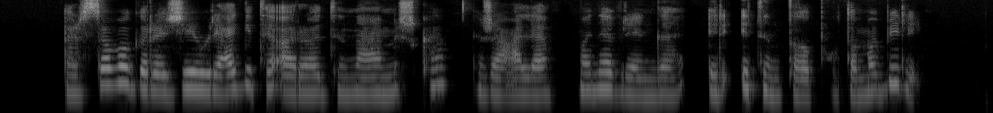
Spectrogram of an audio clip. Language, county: Lithuanian, Alytus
